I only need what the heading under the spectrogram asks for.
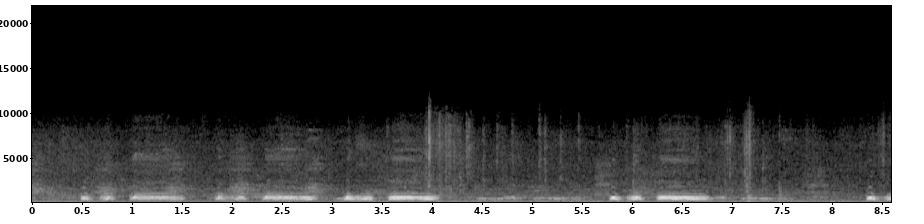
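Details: Spotted dove of a Malaysian line, kept for breeding and sold as chicks, giving its low 'âm thổ' style coo: mid-pitched, burry phrases of two short notes and a longer roll, repeated in groups with brief pauses.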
